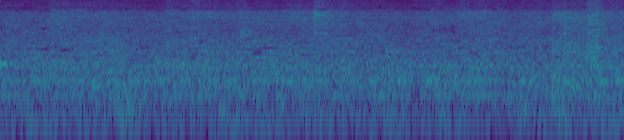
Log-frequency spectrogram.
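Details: Only constant broadband rushing noise, like a running vehicle or air conditioner, is heard, with no animal calls.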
